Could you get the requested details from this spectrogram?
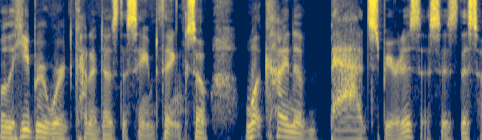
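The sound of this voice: The clip carries an unforced reading voice. That reading voice continues from start to finish.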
